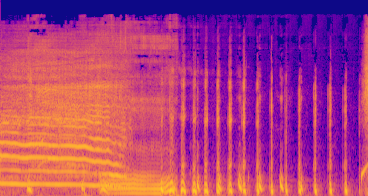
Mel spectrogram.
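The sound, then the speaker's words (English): A sea lion gives a long, drawn-out harmonic wail that slides downward in pitch, then breaks into a fast, steady series of about fifteen short, loud barking grunts. “That's a sea lion, by the way. That's not me. That's probably a shocked sea lion sound.”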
